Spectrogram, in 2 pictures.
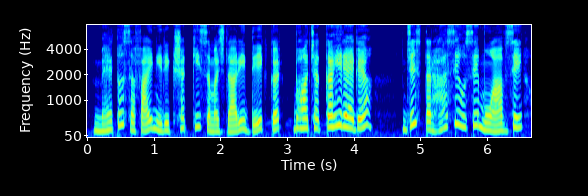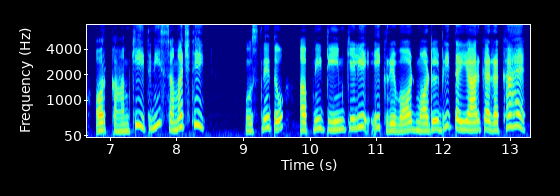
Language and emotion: Hindi, surprised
